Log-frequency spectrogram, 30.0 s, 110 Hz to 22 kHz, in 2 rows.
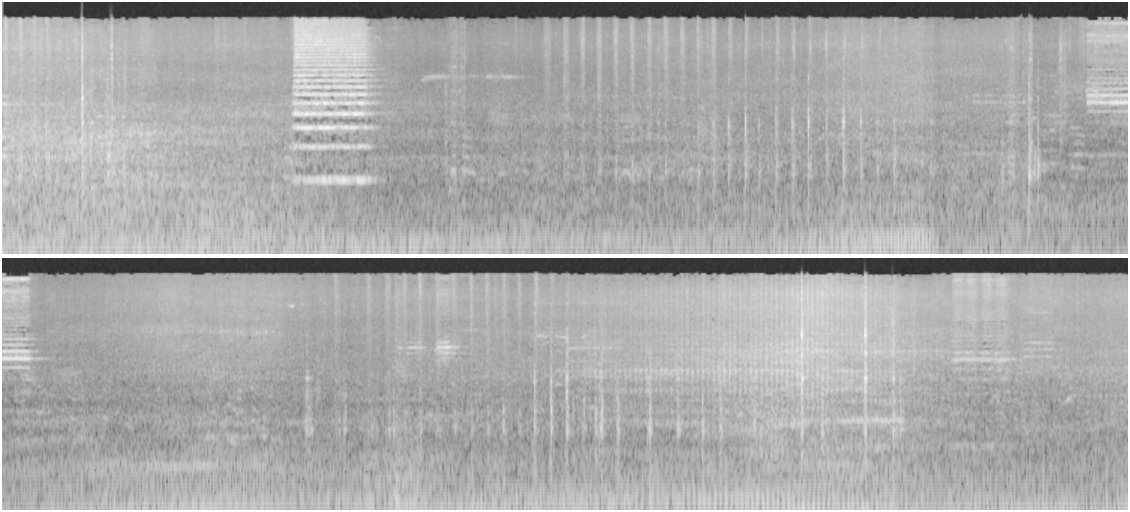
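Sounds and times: road traffic hum: 0:00.0 - 0:30.0
knife chopping on wooden board: 0:07.2 - 0:12.5, 0:19.0 - 0:27.1.

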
